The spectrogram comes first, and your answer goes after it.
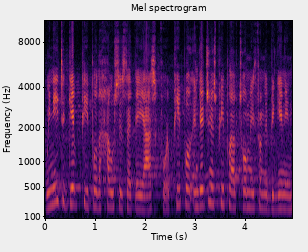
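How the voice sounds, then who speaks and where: A woman talks very fast at a fairly high pitch with fairly even intonation. Noticeable background noise runs underneath. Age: 60s. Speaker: premier, politician. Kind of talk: parliamentary debate answer. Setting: legislative assembly chamber.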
